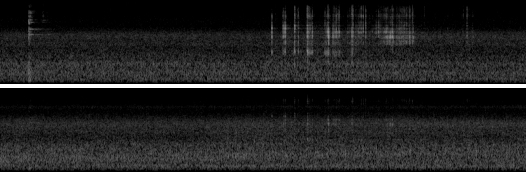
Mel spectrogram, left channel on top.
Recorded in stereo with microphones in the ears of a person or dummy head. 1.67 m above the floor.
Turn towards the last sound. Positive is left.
turn(degrees=60)  # may be behind; listen again after turning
